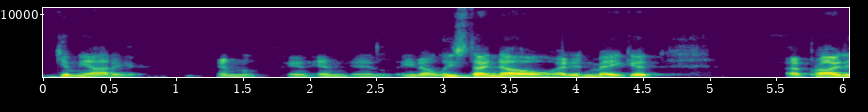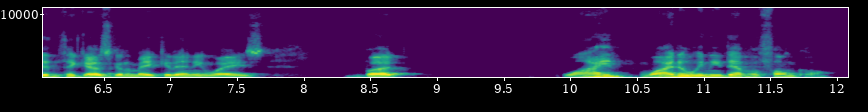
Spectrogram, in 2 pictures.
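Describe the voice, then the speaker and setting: A middle-aged man hosting a podcast and ranting in a casual way, full of rhetorical questions and stuttered repeats. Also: mid-range voice. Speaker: podcast host.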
